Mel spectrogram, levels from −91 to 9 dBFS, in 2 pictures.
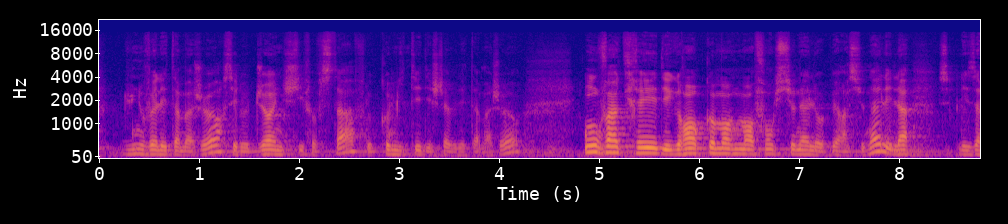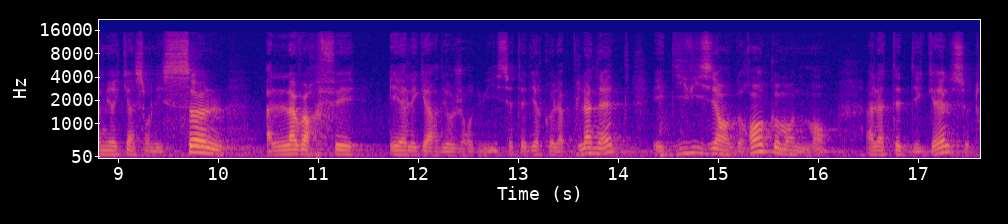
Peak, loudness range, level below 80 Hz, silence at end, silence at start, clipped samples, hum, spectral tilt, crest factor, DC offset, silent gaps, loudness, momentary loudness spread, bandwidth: -8 dBFS; 8 LU; -60 dBFS; 0 s; 0 s; under 0.1%; none; -6 dB/octave; 22 dB; under 0.1%; none; -29 LUFS; 15 LU; 15.5 kHz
